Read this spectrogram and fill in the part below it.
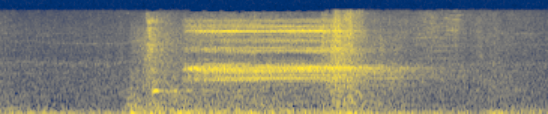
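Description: A heavy elevator door slides open with a rattling hiss.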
